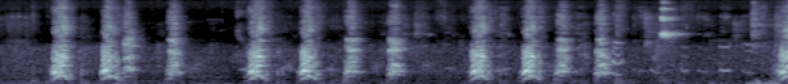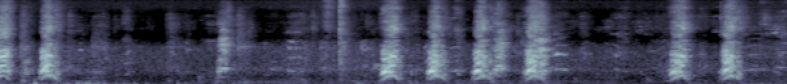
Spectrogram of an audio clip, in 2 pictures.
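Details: Shelter dogs barking on a Sunday volunteer visit, sharp broadband barks in irregular bursts of two to four, roughly two per second at peaks, with brief pauses and a low rumble near the middle.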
